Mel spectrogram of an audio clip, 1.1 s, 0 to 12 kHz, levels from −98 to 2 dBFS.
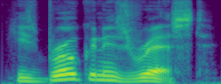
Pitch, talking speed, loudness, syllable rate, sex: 145 Hz, 215 wpm, -15 LUFS, 5.1 syllables/s, male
